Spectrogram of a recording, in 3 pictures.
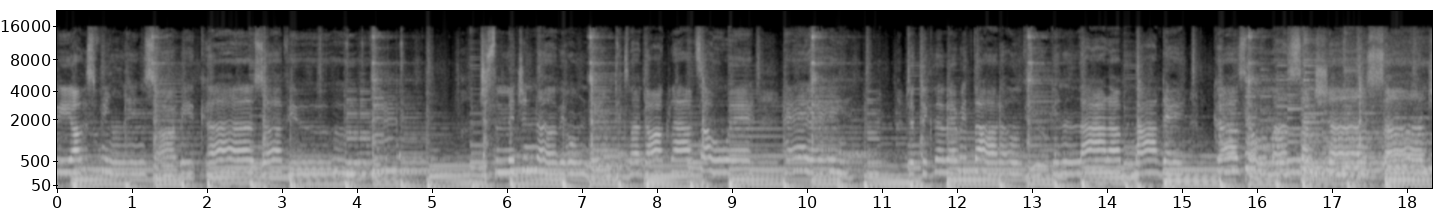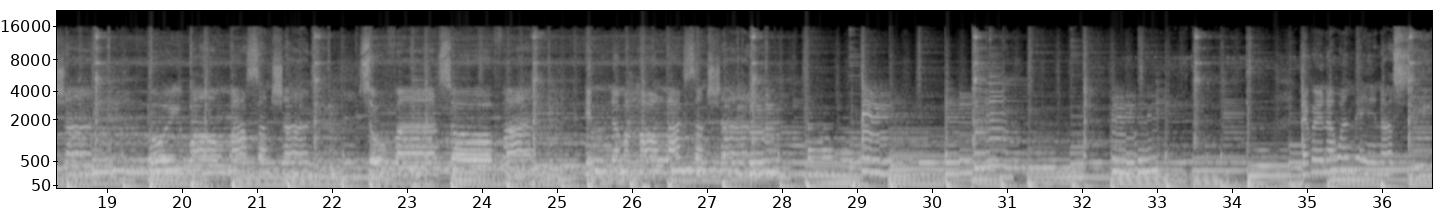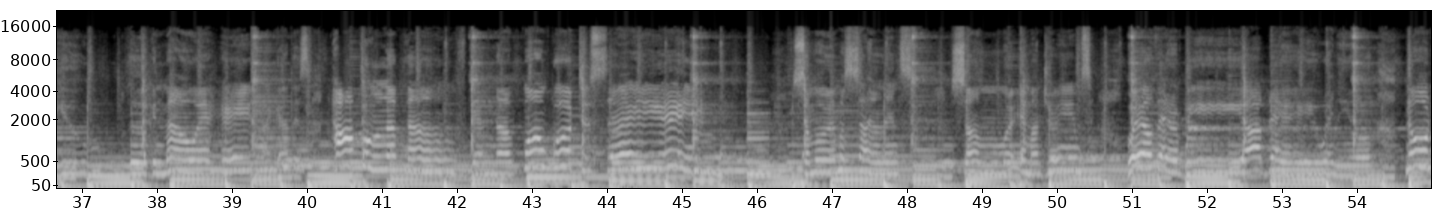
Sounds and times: Tender music: 0.0 - 54.9.

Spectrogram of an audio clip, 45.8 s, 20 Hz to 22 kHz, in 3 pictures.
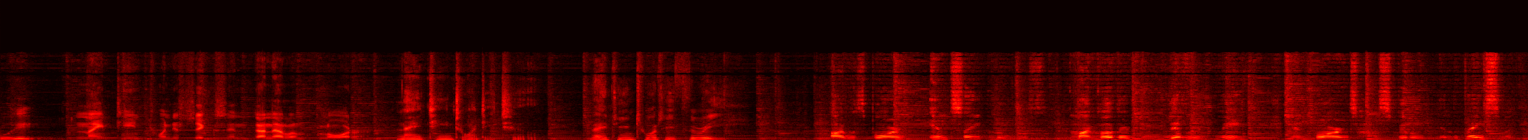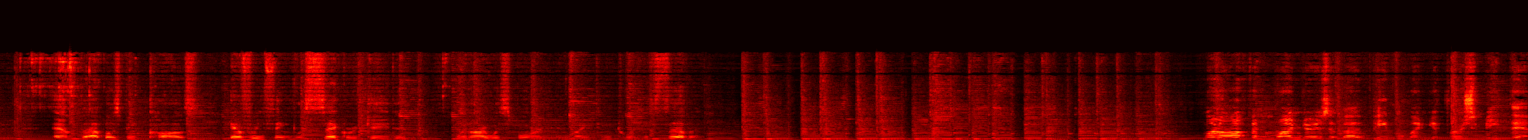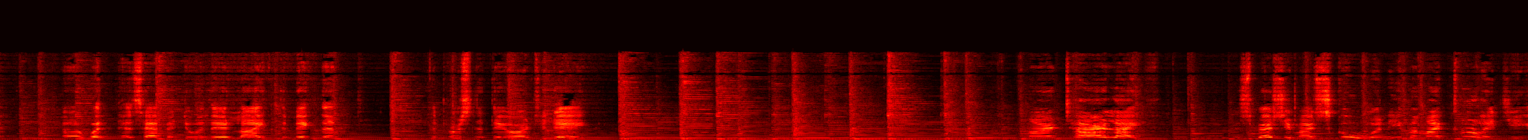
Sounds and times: Music: 0.0 - 45.8
Speech: 0.9 - 7.3.

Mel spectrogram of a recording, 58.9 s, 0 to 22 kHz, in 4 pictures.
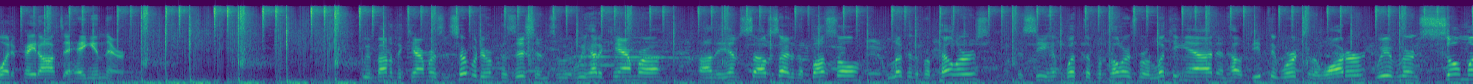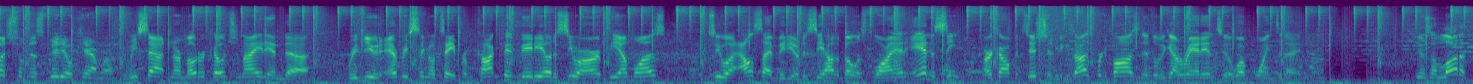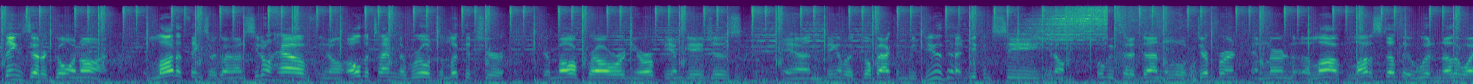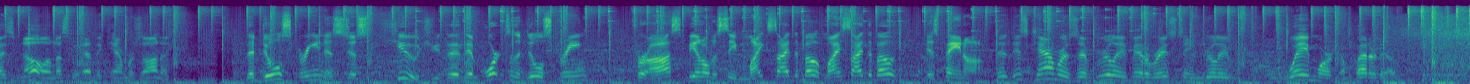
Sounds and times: Speech: 0.0 - 1.3, 3.6 - 28.0, 28.9 - 45.9, 46.6 - 58.2
Music: 0.0 - 58.8.

